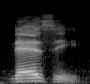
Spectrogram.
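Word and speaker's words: Nezih: That the second one, it's pronounced with N-E-Z-I-H. Nezzy right.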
